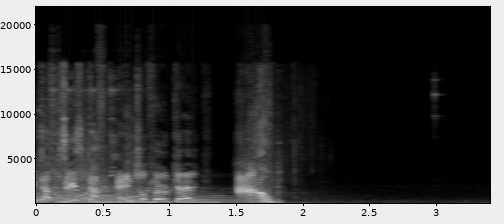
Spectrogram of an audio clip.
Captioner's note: chomps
